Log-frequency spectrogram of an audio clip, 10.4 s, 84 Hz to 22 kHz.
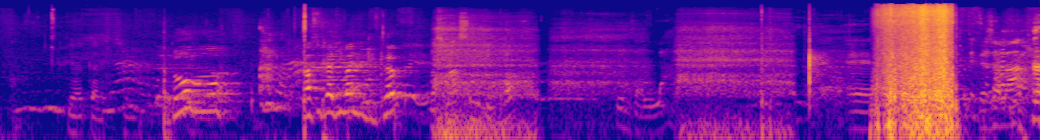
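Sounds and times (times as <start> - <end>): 
speech: 0.7 - 5.4, 6.2 - 7.1, 8.5 - 9.1, 9.8 - 10.3
heavy breathing into a microphone: 4.3 - 9.6.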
